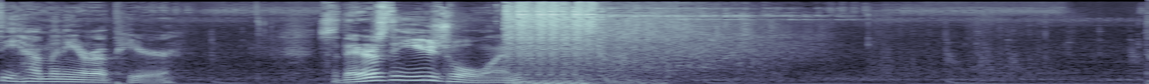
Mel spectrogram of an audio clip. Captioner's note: Ingram spraying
